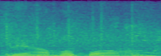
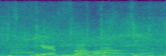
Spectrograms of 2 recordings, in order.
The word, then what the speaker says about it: Gama Bomb: All right, so the band is Gamma Bomb, although they spell it incorrect. It's spelled G A M A. – Gamma Bomb.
